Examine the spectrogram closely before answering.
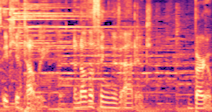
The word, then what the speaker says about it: Itjtawy: am not a pharaoh I was saying it wrong it's idiotawi another thing they've added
